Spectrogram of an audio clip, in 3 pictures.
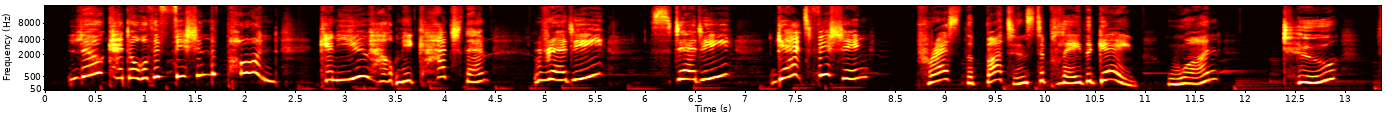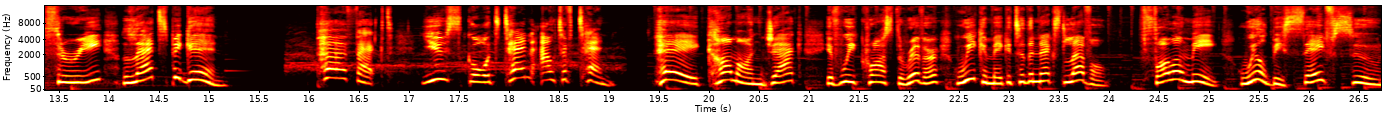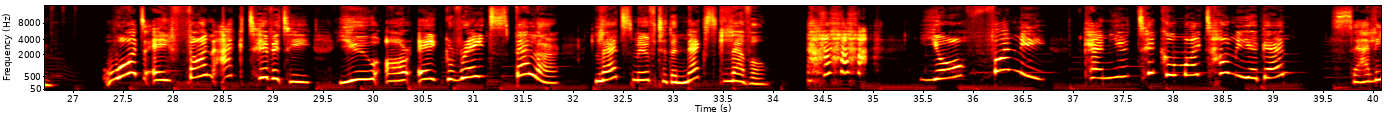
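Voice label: British English, toys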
